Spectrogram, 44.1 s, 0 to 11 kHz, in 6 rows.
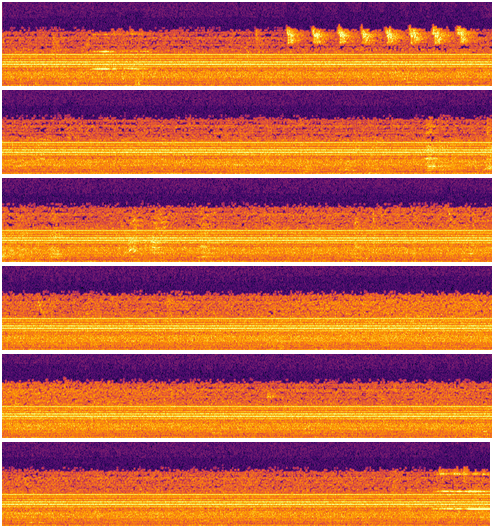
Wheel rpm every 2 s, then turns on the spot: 0, 0, 0, 0, 0, 0, 0, 0, 0, 0, 0, 0, 0, 0, 0, 0, 0, 0, 0, 0, 0, 0.
none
